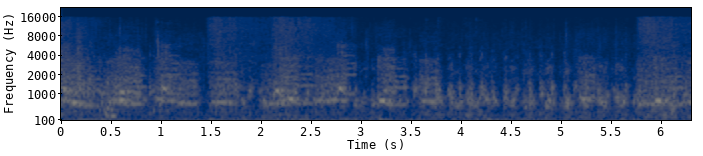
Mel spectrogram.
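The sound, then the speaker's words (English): A flock of chickens clucking and squawking continuously, many overlapping calls forming a busy, fairly loud chorus, with no speech. “These poor chickens.”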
